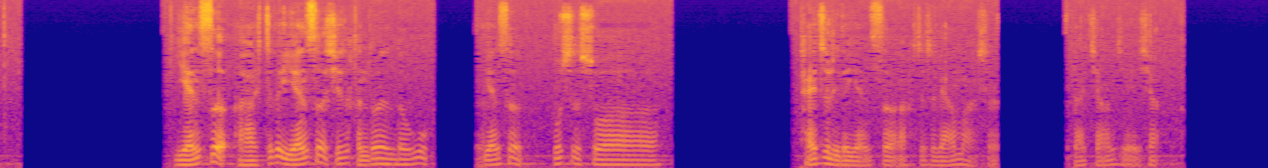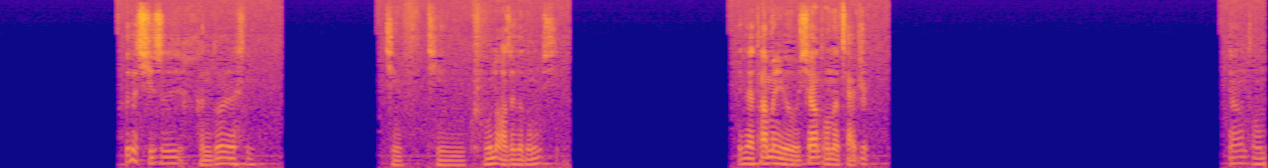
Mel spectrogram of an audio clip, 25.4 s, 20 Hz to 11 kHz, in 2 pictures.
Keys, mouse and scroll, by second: 0.0 shift+g, 3.2 shift+g, 6.7 click, 6.8-8.0 right drag, 8.5-10.6 drag, 11.4-13.8 right drag, 12.9 ctrl+l, 19.6-22.8 right drag, 22.8-24.0 middle drag.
